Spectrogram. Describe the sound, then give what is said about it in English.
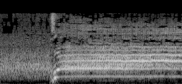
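An audience at a prayer service breaks into a loud, sustained shout that bursts in suddenly after a brief quiet and then holds steady and strong. “Can you shout it loud?”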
